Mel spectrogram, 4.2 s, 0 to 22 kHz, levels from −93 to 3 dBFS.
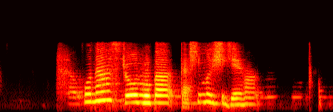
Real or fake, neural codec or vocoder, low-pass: fake; codec, 16 kHz, 0.5 kbps, X-Codec, HuBERT features, trained on general audio; 5.4 kHz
